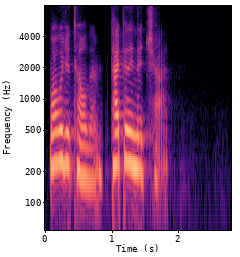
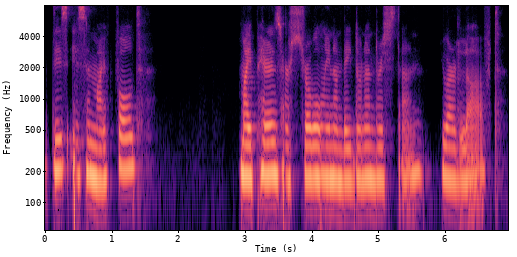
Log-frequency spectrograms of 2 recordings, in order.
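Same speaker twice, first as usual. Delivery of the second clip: guided meditation. Acted. Coach guiding parents through an inner child meditation, soothing. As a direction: talk them gently into the memory.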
